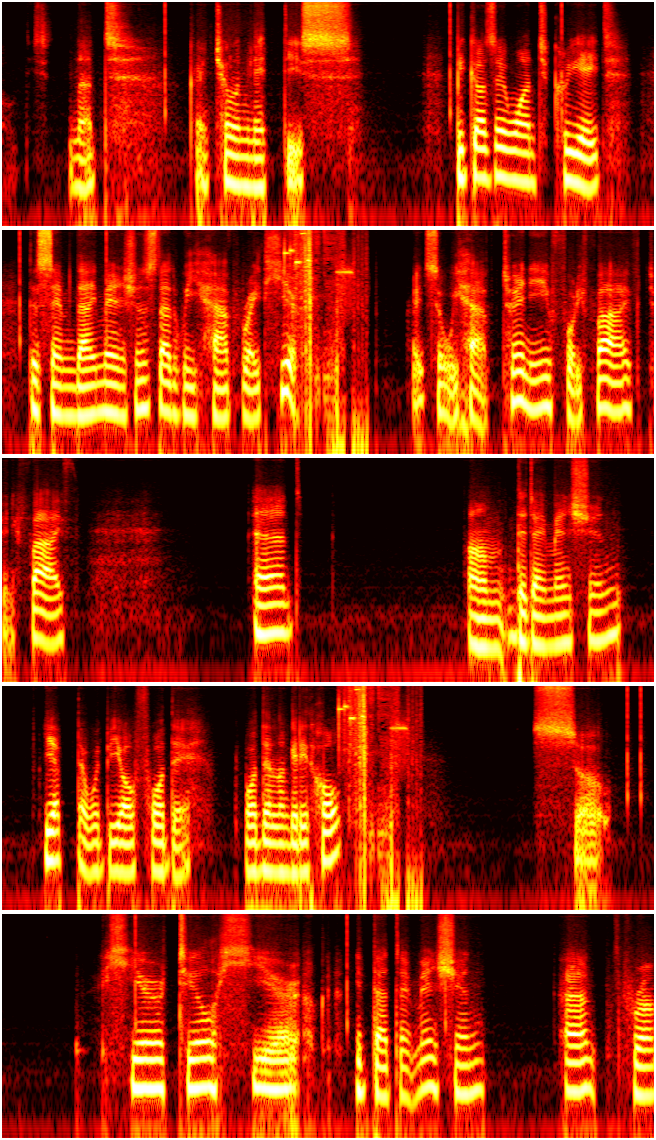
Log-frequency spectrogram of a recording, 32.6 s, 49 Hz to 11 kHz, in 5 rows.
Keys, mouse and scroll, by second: 1.6 click, 4.4 click, 5.6 click, 6.7 click, 7.6 click, 25.8 click, 26.0 click, 27.4 click, 29.5 click, 30.5 click.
